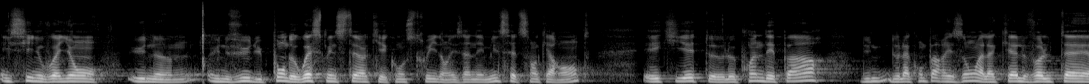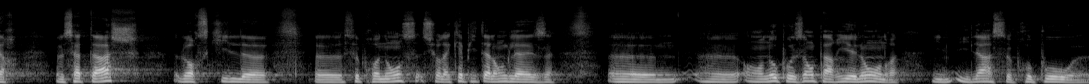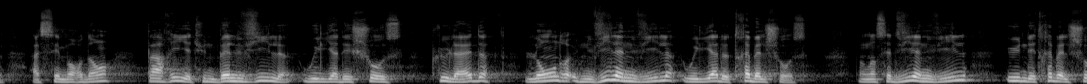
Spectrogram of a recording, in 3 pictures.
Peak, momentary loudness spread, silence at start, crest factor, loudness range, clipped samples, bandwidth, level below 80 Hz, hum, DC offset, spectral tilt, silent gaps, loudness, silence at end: -4 dBFS; 13 LU; 0 s; 18 dB; 4 LU; under 0.1%; 14.5 kHz; -72 dBFS; none; under 0.1%; -7.5 dB/octave; none; -22 LUFS; 0 s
